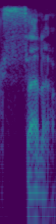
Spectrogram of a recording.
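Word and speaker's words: Zeno: to mispronounce because it's written as xeno which should be pronounced something like ceno or something so founded by ceno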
